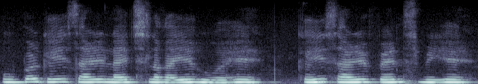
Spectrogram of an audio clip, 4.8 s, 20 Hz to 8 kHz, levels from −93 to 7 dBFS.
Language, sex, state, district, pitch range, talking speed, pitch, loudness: Hindi, female, Arunachal Pradesh, Papum Pare, 235-245 Hz, 150 wpm, 240 Hz, -14 LUFS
